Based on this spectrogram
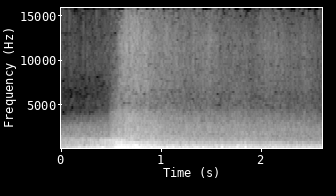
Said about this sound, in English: Other commercials in the campaign imitated the sound of waves pounding on the shore by squeezing bags of plastic waste.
